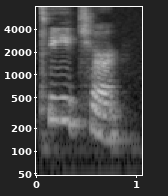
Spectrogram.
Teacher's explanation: você vai encostar a ponta da sua língua atrás da sua arcada superior aqui da boca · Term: fonema T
